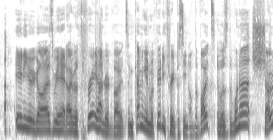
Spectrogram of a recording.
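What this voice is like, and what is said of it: Usual voice. Nothing is said of it.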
